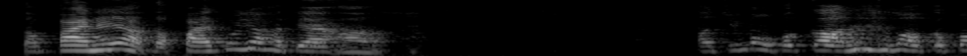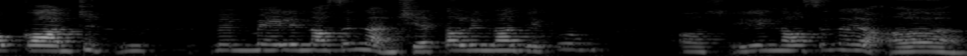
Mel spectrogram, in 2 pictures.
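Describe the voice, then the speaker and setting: Woman slowly spelling out syllables. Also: sits high, fairly bright tone. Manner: repeats syllables slowly, many fillers. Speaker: language teacher. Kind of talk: slow spelling lesson.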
